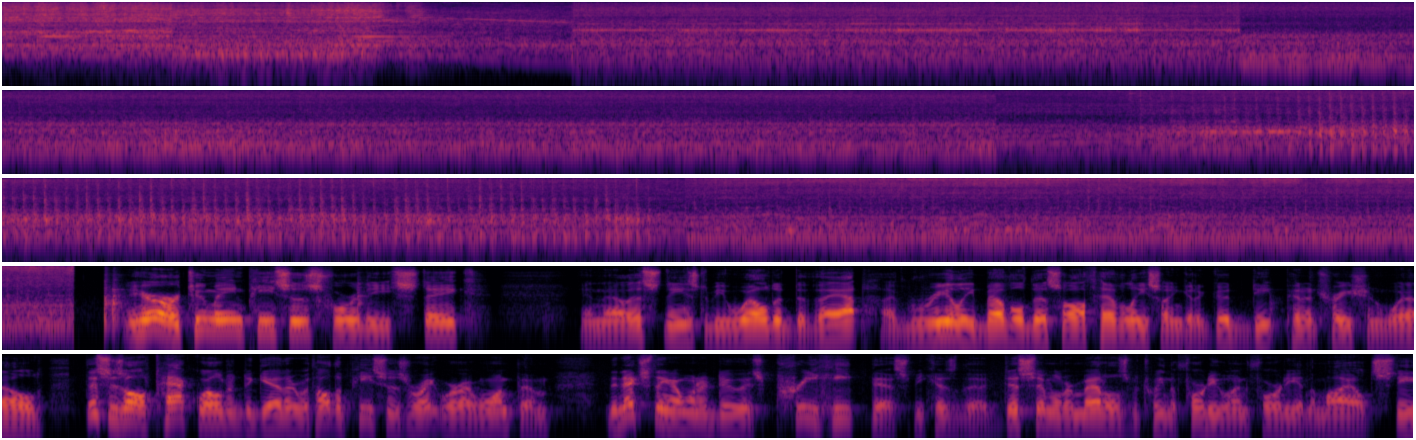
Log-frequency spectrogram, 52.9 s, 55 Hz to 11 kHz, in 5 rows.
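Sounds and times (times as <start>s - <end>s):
electric grinder grinding steel: 0.0s - 32.4s.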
